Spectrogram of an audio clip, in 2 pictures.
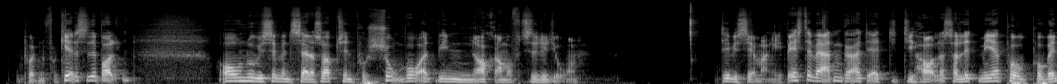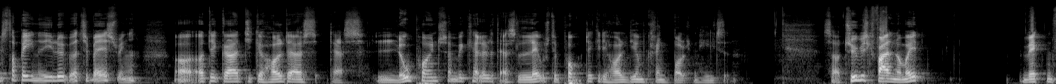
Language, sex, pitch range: Danish, male, 110-145 Hz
